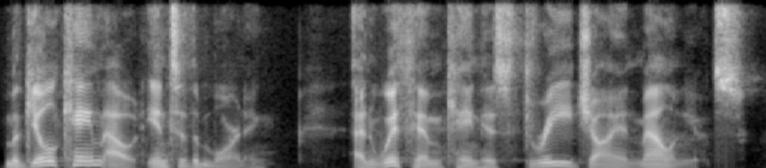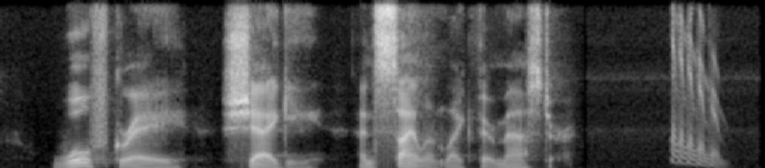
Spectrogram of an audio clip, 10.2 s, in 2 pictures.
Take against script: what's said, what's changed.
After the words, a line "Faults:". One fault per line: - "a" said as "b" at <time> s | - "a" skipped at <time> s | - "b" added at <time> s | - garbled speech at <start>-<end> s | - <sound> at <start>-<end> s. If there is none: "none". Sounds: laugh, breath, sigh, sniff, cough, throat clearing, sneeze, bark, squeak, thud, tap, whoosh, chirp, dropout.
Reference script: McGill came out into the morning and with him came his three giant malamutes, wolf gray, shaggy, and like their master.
McGill came out into the morning and with him came his three giant malamutes, wolf gray, shaggy, and silent like their master.
Faults:
- "silent" added at 7.6 s
- chirp at 9.6-10.0 s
